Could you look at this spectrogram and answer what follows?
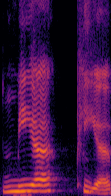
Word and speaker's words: MiaApiah: So on TikTok and my regular Instagram, it's Mia Pia, but it's not spelled that way. It's spelled MIAAPIAH.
